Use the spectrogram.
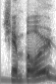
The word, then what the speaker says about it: Chambord: chocolate dark chocolate with Chambord Chambord is how you pronounce that so it's a it's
